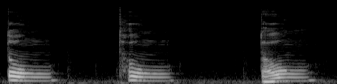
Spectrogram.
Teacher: 发音部位同为齿龈与舌尖，而发音方式不同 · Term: 三分对立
